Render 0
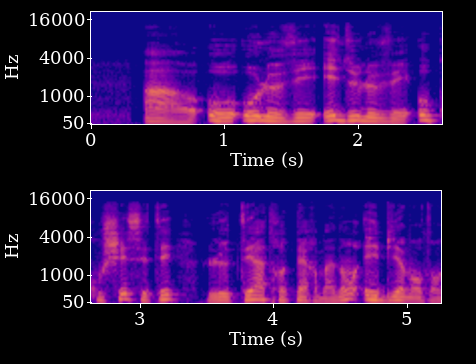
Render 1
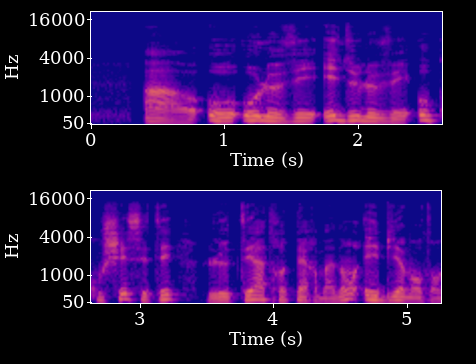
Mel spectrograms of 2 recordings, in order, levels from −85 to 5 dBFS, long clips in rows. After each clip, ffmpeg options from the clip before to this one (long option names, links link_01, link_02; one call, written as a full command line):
ffmpeg -i in.wav -af "highpass=120,volume=-4.5dB" out.wav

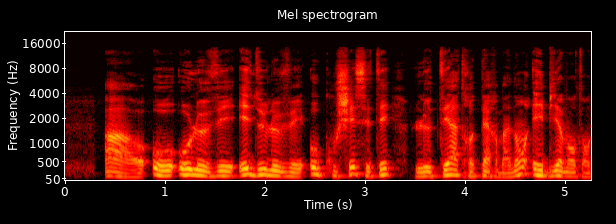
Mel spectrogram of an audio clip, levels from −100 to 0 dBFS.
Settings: ffmpeg -i in.wav -af "bandreject=frequency=60:width_type=h:width=6,bandreject=frequency=120:width_type=h:width=6,bandreject=frequency=180:width_type=h:width=6,volume=-3.5dB" out.wav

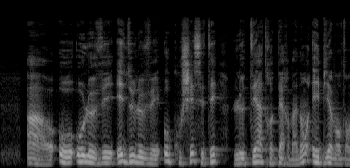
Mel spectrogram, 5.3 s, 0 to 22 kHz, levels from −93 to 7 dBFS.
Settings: ffmpeg -i in.wav -af "bandreject=frequency=221.6:width_type=h:width=4,bandreject=frequency=443.2:width_type=h:width=4,bandreject=frequency=664.8:width_type=h:width=4,bandreject=frequency=886.4:width_type=h:width=4,bandreject=frequency=1108:width_type=h:width=4,bandreject=frequency=1329.6:width_type=h:width=4,bandreject=frequency=1551.2:width_type=h:width=4,bandreject=frequency=1772.8:width_type=h:width=4,bandreject=frequency=1994.4:width_type=h:width=4,bandreject=frequency=2216:width_type=h:width=4,bandreject=frequency=2437.6:width_type=h:width=4,volume=3.5dB" out.wav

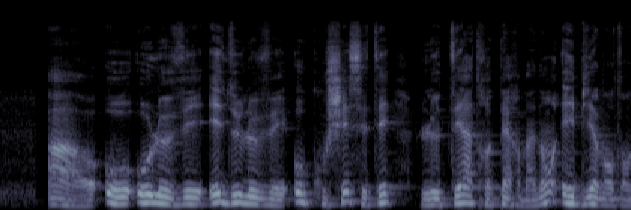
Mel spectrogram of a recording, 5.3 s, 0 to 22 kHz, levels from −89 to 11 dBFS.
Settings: ffmpeg -i in.wav -af "bandreject=frequency=600:width=12" out.wav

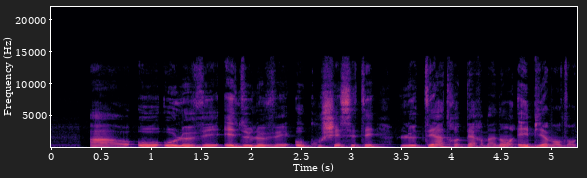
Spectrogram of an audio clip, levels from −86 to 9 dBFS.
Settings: ffmpeg -i in.wav -af "bandreject=frequency=50:width_type=h:width=6,bandreject=frequency=100:width_type=h:width=6,bandreject=frequency=150:width_type=h:width=6,volume=4.5dB" out.wav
